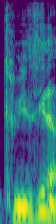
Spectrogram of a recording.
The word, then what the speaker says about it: cuisine: Autant de cuisine là-dedans, c'est comme ça on dit cuisine, on prononce cuisine en anglais. C-U-I-S-I-N-E. C'est cuisine.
